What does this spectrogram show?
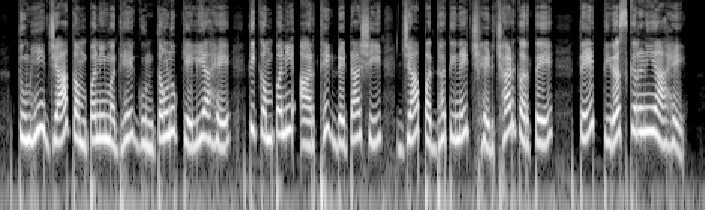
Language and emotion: Marathi, disgusted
